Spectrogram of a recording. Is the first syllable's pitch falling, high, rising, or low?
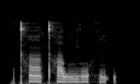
high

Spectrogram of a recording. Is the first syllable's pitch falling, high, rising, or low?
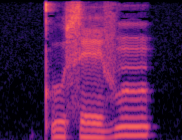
low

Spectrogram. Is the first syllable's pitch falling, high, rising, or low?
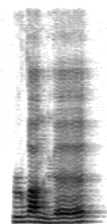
falling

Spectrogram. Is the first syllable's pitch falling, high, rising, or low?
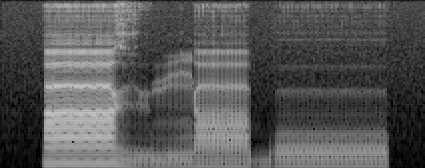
high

